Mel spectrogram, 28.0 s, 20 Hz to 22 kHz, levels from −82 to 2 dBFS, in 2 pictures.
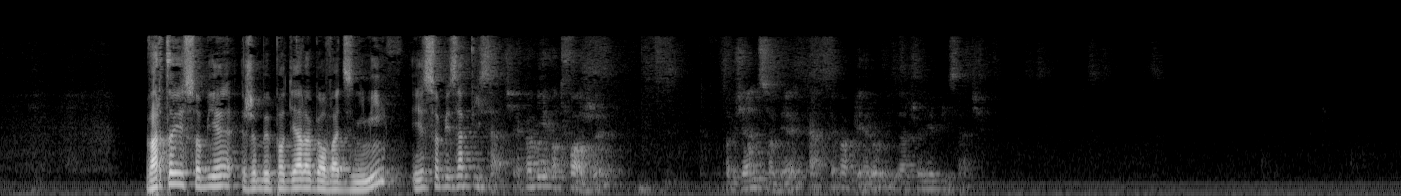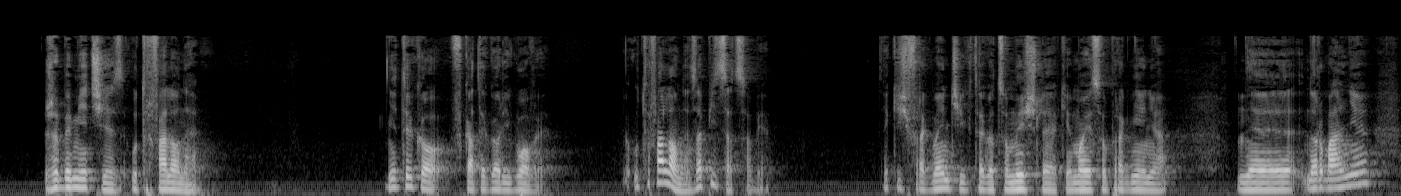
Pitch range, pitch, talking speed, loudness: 100-130 Hz, 110 Hz, 100 wpm, -23 LUFS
